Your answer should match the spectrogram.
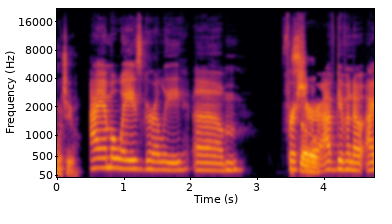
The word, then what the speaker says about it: Waze: Waze. Can you spell that? WAZE. Okay. Because I heard waves. No, I didn't put no V in there.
